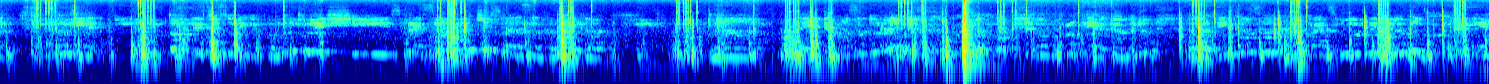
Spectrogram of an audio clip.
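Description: Small metal parts click and knock as a hand works at them.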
